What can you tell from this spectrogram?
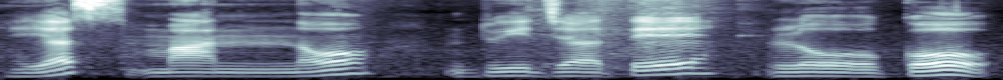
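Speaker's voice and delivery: slow syllabic verse reading, long final vowels; slow model reading. Shown as a demonstration. Teacher re-reading the first quarter of the verse, slow and measured. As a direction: recite यस्मान्नो द्विजते लोको slowly, word by word. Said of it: "उसके बाद में पढ़ेंगे".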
